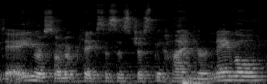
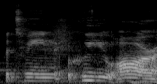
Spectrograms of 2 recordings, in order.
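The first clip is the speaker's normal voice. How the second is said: saying while writing; slower than usual. Real, not acted. Noting down her idea mid-video, slow and absent. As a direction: dictate it slowly to yourself as you write.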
